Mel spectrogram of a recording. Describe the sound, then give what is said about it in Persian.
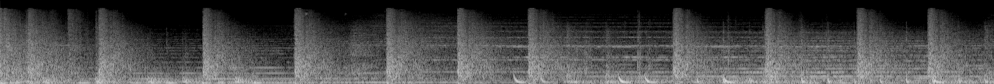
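Heavy gunfire crackles in a steady barrage of repeated shots, with sharp bursts landing every second or so over a rumbling, busy background. It is loud, with no pauses. “با این همه تیراندازی فقط سه تا گلوله به ماشینت زدن؟”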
